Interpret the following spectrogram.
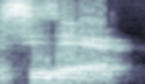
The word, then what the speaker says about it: Cesar: Did I say it correctly? Is it Cesar? That's right, Cesar. Cesar.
